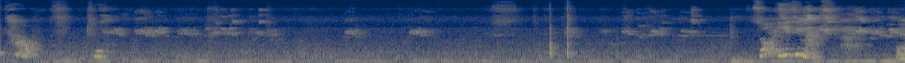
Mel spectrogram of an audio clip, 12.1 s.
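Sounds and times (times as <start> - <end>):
low steady hum: 0.0 - 12.0
high bird chirps: 1.3 - 3.8, 4.6 - 5.9, 7.6 - 9.7, 10.7 - 12.0.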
